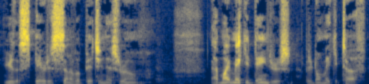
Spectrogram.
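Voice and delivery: low, soft, measured retold rebuke; quiet put-down. Old gangster to cocky newcomer, quiet low put-down. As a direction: imitate an old-timer calmly cutting someone down, voice dropping away.

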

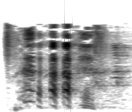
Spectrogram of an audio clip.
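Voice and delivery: real laugh. Real, not acted. Laughs at his own joke.

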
